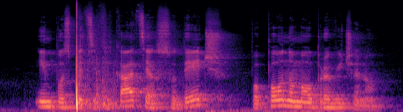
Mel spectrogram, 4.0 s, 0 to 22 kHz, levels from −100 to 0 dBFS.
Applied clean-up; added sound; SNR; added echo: none; Fireworks; 0 dB; none.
